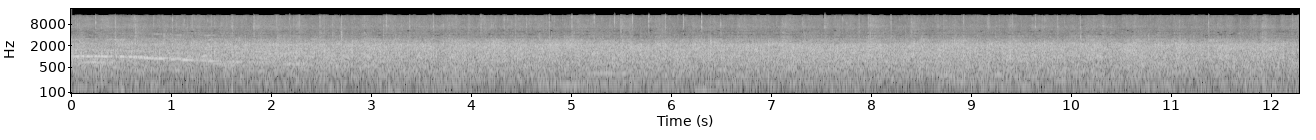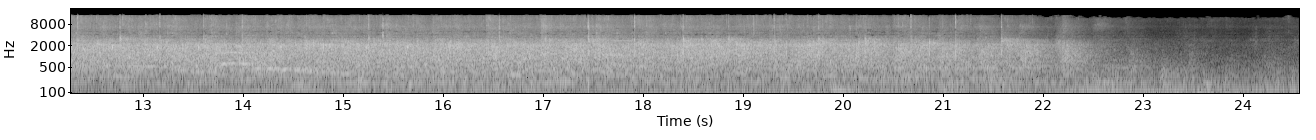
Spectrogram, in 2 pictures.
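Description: Audience applauding steadily, with a few voices calling out over it; the applause stops about 22 seconds in.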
